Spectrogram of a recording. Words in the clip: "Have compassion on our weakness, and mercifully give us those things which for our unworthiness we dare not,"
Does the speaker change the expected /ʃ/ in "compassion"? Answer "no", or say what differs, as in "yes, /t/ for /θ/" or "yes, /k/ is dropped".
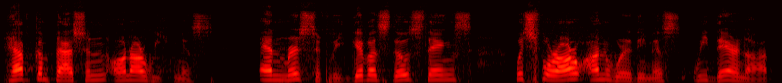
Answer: no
